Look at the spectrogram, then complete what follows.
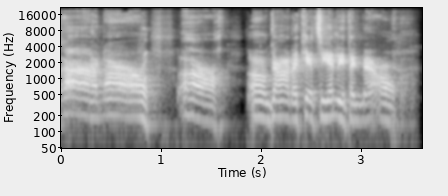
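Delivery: shrill, pained goblin wail, very high pitch. Narrating a scene, the speaker voices a goblin whose eyes just popped, crying out in pain. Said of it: "He goes".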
